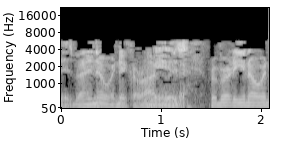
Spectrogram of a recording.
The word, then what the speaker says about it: Nicaragua: Nicaragua.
